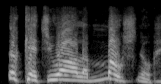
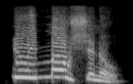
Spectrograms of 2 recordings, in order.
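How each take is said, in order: First: A light imitation of [name], mocking. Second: Said in the usual way. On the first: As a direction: tease them like the battle rapper, lightly voiced. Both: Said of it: "And my [name] voice".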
